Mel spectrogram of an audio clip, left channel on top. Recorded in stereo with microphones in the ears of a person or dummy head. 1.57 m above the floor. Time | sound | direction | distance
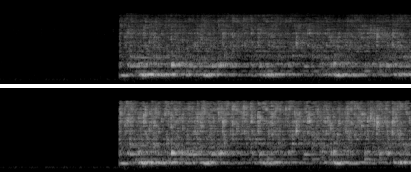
1.2 | dripping | 55° right (ahead or behind) | 1.4 m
